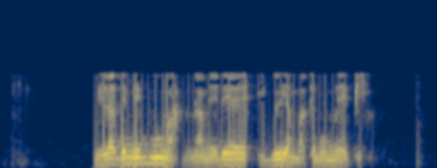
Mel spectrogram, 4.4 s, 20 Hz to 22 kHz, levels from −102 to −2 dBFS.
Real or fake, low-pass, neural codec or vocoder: real; 3.6 kHz; none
